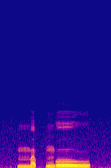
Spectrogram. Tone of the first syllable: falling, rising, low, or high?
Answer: low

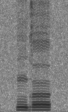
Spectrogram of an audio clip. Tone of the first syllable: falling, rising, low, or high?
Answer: high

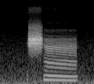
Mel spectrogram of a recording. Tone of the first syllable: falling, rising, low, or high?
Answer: low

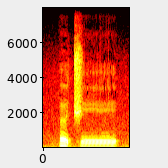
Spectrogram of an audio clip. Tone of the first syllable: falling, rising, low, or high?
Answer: falling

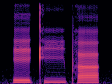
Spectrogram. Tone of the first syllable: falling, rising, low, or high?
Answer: high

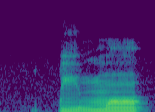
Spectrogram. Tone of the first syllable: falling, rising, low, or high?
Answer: low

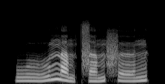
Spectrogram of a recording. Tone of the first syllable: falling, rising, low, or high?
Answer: rising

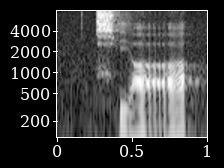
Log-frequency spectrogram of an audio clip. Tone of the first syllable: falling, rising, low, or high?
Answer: low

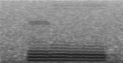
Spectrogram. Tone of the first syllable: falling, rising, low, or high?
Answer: high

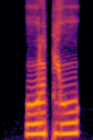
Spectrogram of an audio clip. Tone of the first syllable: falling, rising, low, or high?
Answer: high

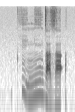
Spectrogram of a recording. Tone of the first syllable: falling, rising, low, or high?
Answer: falling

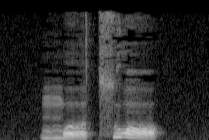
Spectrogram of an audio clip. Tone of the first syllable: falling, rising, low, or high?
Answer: low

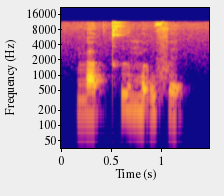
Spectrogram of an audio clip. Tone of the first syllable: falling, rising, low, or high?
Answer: low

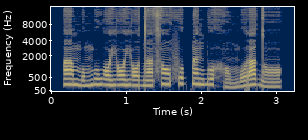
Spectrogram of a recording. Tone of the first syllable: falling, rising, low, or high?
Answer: high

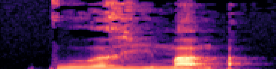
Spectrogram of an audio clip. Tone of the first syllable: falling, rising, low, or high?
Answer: low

